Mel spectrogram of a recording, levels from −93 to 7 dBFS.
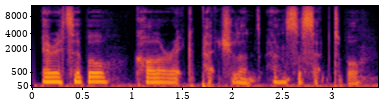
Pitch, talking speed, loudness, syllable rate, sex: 145 Hz, 85 wpm, -21 LUFS, 5.3 syllables/s, male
